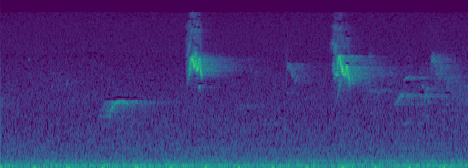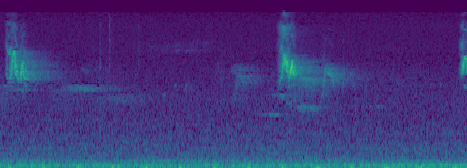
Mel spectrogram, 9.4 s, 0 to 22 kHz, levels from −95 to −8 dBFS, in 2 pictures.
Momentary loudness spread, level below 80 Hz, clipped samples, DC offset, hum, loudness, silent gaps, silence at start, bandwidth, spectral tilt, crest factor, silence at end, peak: 22 LU; -52 dBFS; under 0.1%; under 0.1%; none; -35 LUFS; none; 0 s; 16.5 kHz; -1.5 dB/octave; 26 dB; 0 s; -16 dBFS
